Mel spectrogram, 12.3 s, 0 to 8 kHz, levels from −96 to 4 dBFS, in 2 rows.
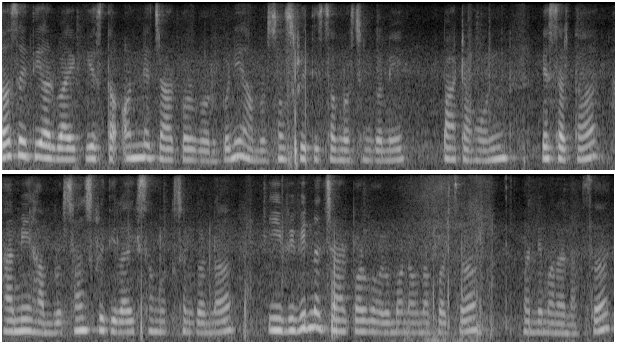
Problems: background sounds at intervals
